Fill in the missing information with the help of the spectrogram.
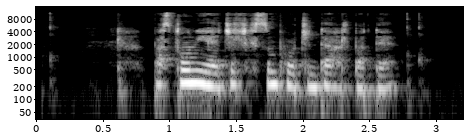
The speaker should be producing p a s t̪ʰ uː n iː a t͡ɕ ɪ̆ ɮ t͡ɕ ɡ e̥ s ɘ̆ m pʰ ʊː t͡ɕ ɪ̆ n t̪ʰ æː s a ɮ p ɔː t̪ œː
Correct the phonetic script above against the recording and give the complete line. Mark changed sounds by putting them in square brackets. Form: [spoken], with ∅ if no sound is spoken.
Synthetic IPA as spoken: p a s t̪ʰ uː n iː a t͡ɕ ɪ̆ ɮ t͡ɕ ɡ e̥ s ɘ̆ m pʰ ʊː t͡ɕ ɪ̆ n t̪ʰ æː [χ] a ɮ p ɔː t̪ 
